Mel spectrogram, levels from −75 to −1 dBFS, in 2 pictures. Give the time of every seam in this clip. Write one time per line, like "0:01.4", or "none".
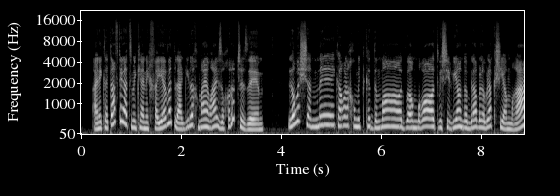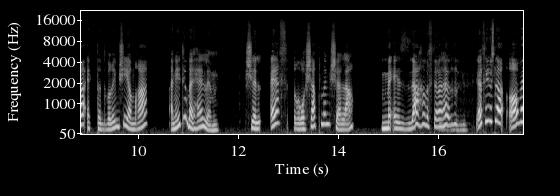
none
